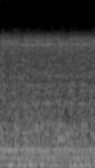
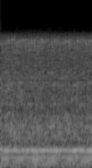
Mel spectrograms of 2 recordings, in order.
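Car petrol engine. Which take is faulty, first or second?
first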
